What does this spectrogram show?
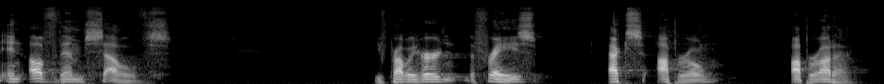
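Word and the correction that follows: ex opere operato: I said that wrong. Ex opera operato.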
